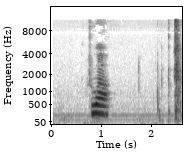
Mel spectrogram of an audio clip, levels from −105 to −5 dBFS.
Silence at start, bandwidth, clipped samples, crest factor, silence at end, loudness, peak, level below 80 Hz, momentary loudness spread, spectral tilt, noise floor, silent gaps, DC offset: 0.75 s; 12 kHz; under 0.1%; 20 dB; 0 s; -25 LUFS; -10 dBFS; -68 dBFS; 20 LU; -2.5 dB/octave; -63 dBFS; none; under 0.1%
